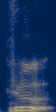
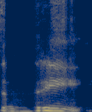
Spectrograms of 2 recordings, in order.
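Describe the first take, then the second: First: The vowel sound after dh is ru. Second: The vowel sound after dh is ri. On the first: This is how the speaker's own region reads it. "We read it as dhru" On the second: This is how northern readers read it. "north people will read as dhri"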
